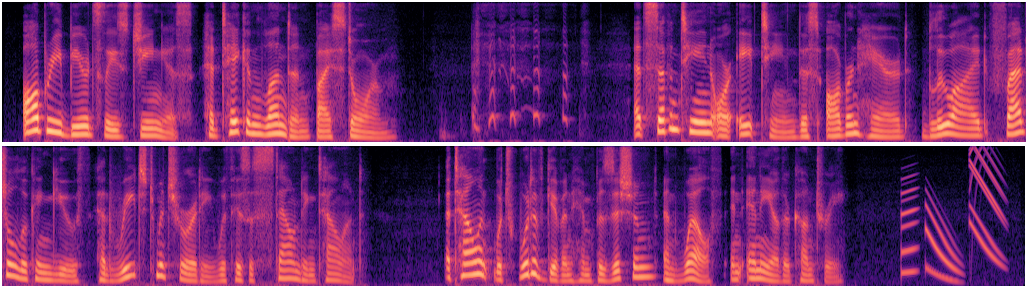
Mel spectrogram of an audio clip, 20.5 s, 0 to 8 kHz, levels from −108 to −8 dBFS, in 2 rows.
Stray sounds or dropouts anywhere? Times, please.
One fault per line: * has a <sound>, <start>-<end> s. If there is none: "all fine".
* has a laugh, 4.4-5.9 s
* has a chirp, 19.2-20.3 s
